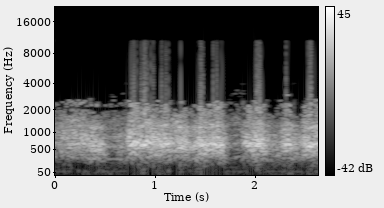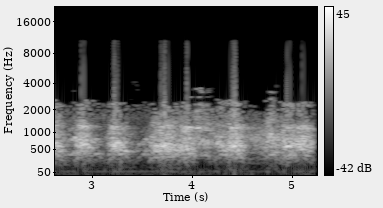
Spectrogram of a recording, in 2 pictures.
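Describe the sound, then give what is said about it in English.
Dog barking repeatedly in rapid, overlapping bursts, loud and continuous, with several dogs apparently fighting and snarling in a busy, agitated scuffle. “listen, that's a dog's bark. Can you see? That last one. It is a dog.”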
